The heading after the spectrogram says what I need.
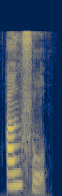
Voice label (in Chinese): "安抚", Chinese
